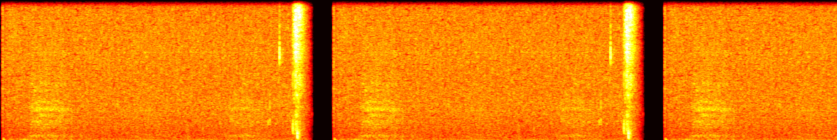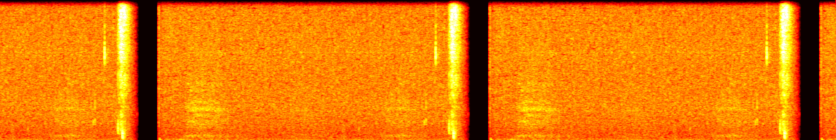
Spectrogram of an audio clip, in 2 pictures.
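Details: Five brief, sharp sneezes from a small rabbit, each followed by short silence, over faint room hiss.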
